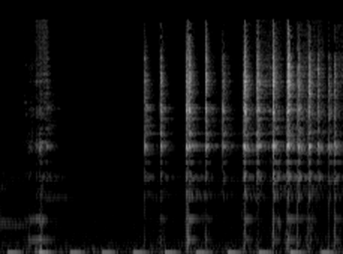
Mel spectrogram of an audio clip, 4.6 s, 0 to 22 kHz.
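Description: A hollow white enamel metal jug vase, held by the neck, is tapped along its body with long nails. It gives about 14 bright, resonant metallic rings centred near 2.1 kHz, starting soft and spaced out, then coming louder and faster.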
